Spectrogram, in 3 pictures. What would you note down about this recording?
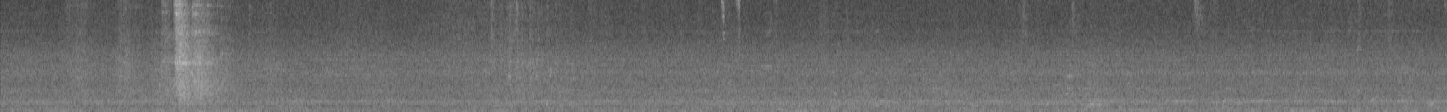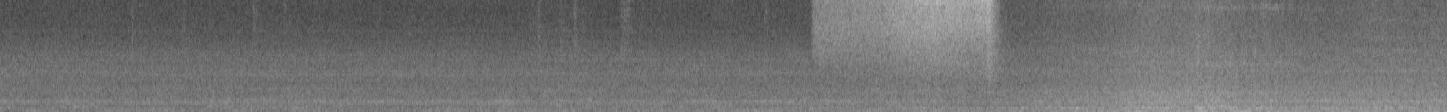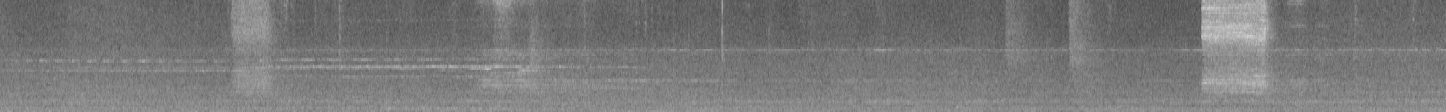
atmosphere at modern db tram station frankfurt airport - train driving in, soundmap d: social ambiences/ listen to the people - in & outdoor nearfield recordings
